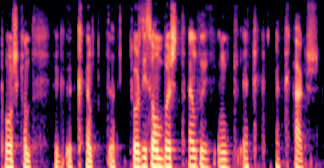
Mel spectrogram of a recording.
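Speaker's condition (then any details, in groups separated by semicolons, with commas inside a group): Stuttering; says stutter increasing during interview, nervous from pressure; many whole-word repetitions, part-word repetitions, worse under pressure, nervousness and when interviewed; repeated sounds, prolonged sounds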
